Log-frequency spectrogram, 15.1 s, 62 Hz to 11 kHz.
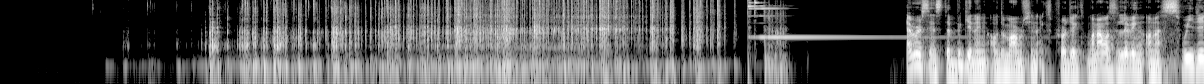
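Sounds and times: marbles clattering down wooden ramp: 1.8 - 9.3.

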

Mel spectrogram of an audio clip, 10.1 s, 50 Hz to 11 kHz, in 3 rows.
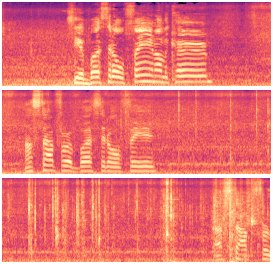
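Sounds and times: pickup truck idling: 3.2 - 10.0
fan clattering on scrap metal: 6.6 - 10.0.

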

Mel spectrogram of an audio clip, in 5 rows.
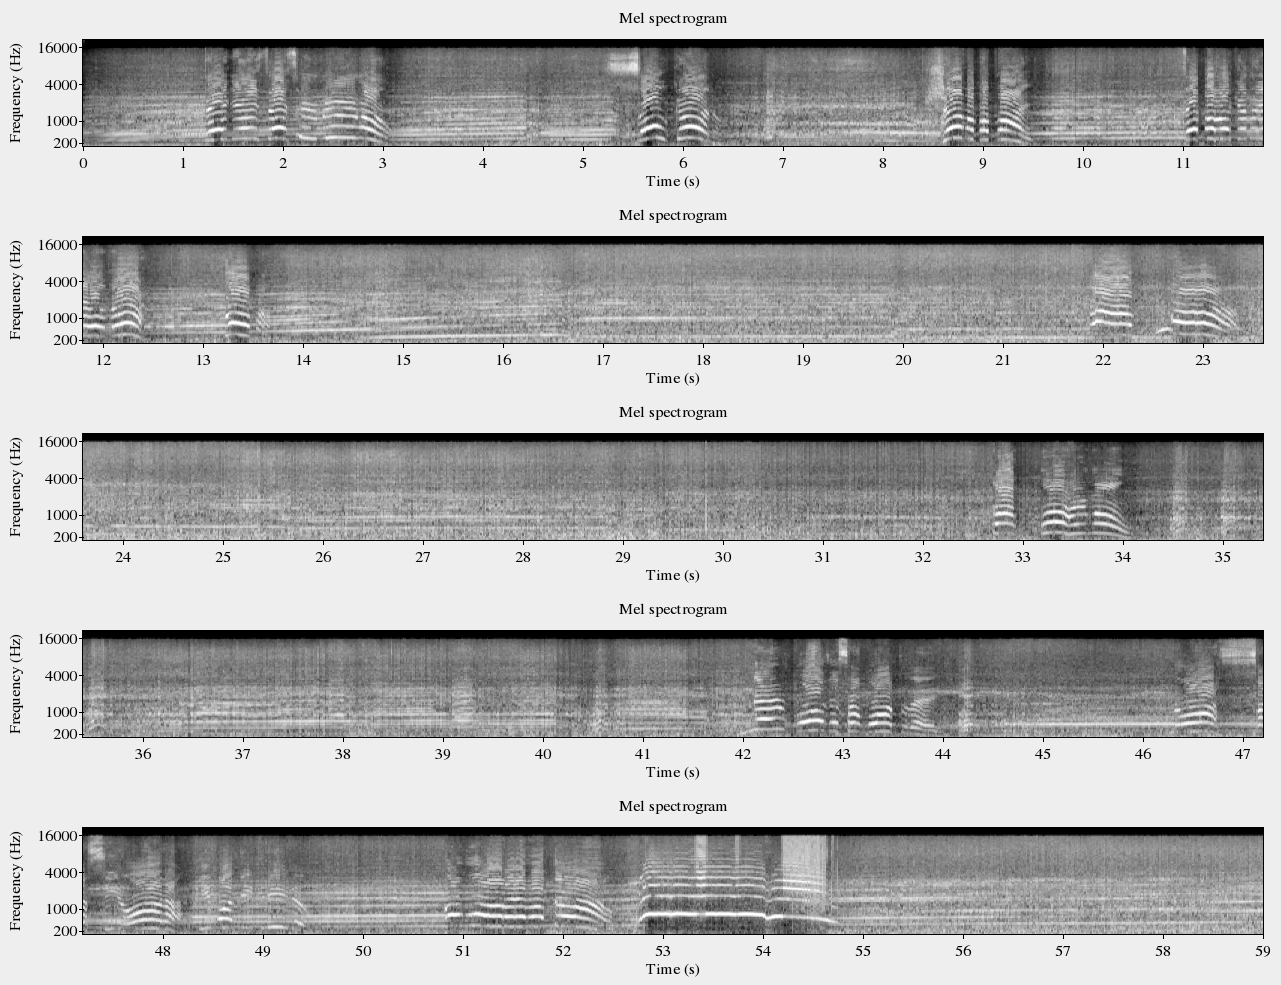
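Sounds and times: motorcycle engine revving: 0.0 - 59.0
wind on microphone: 0.0 - 59.0.

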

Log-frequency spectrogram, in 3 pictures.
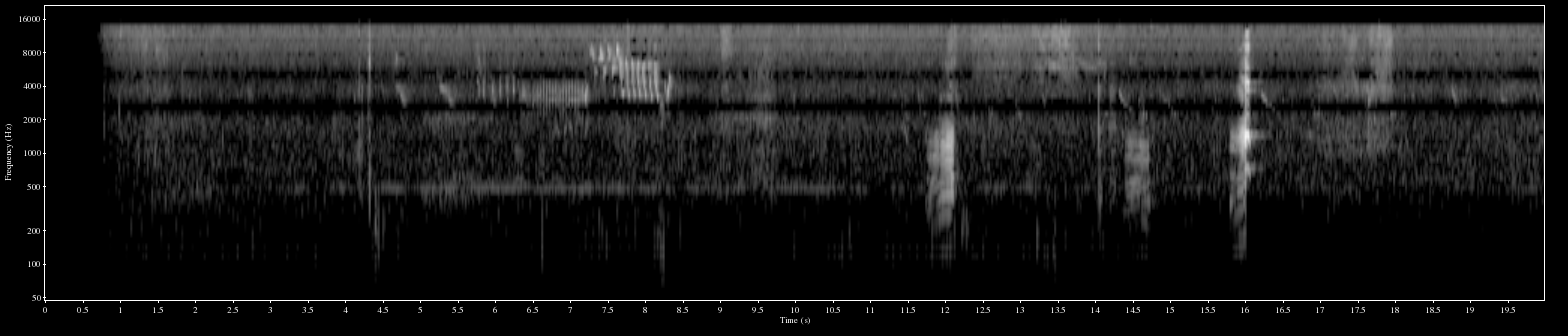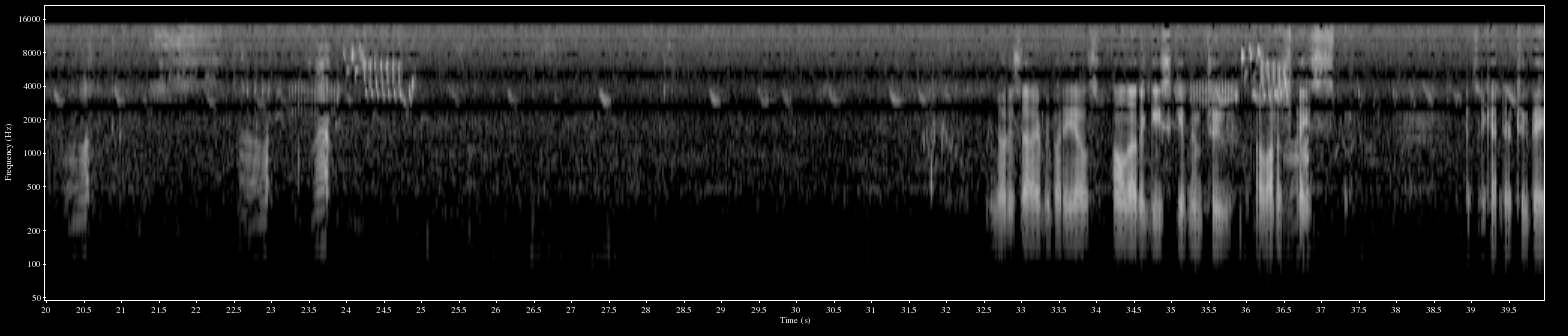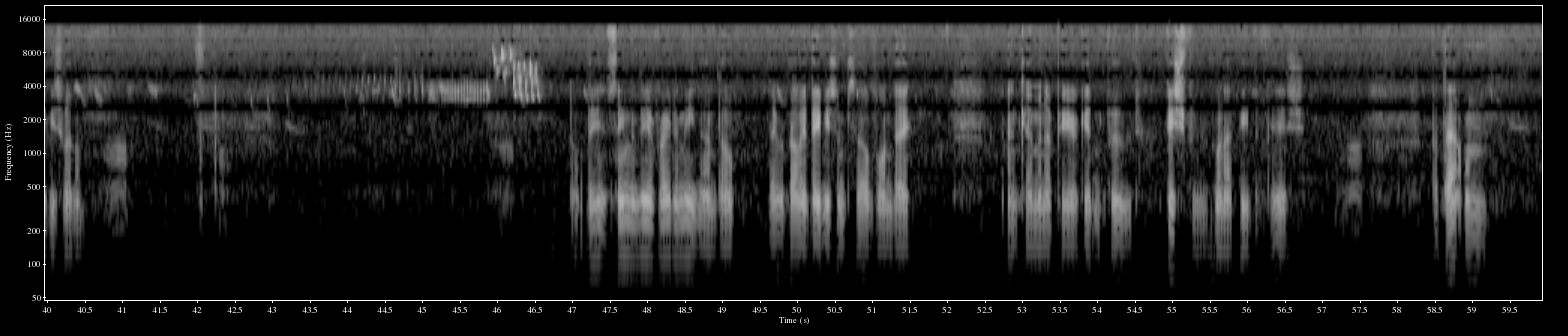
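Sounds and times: geese honking: 11.4 - 13.0, 14.1 - 18.0, 20.0 - 24.8, 34.5 - 38.6, 40.1 - 41.2, 57.1 - 58.2.

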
